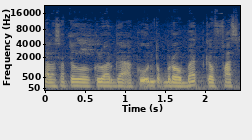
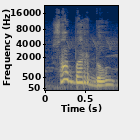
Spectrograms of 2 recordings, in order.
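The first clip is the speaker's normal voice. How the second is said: snappy, higher-pitched mock retort; scatto a voce alta imitato; 8 semitones higher, slower than usual. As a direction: imitate her curt, high-toned telling-off. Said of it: "Dia ngegas nada tinggi".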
